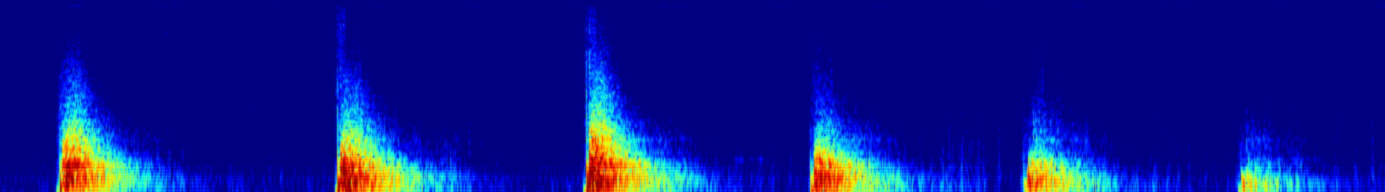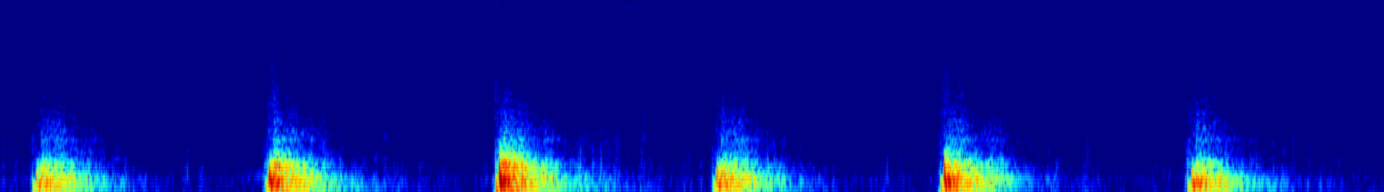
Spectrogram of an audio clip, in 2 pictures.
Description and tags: Low rumbles created by hitting a main ac unit's pipes.
stomp, air, conditioning, bass, rumble, a, low, boom, c, freq, ac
